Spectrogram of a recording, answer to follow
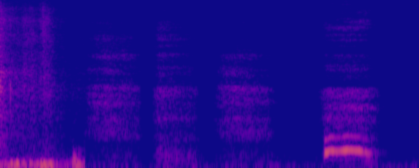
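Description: Tissue paper rustling as a wrapped present is pulled open, then a few short breaths and a voiced gasp of surprise about three seconds in.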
